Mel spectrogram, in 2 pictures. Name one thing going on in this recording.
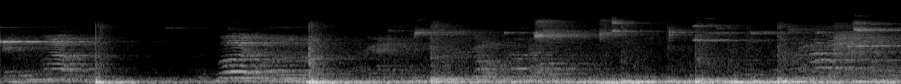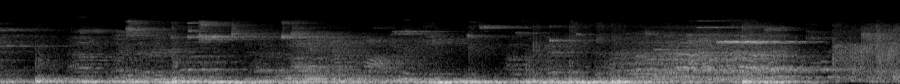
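A volleyball is struck with sharp smacks that echo through a large gym.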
